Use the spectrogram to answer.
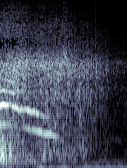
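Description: A bomb sound effect in a comedy sketch: a descending whistle slides down in pitch over a loud, broad rush of noise that gradually fades away.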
